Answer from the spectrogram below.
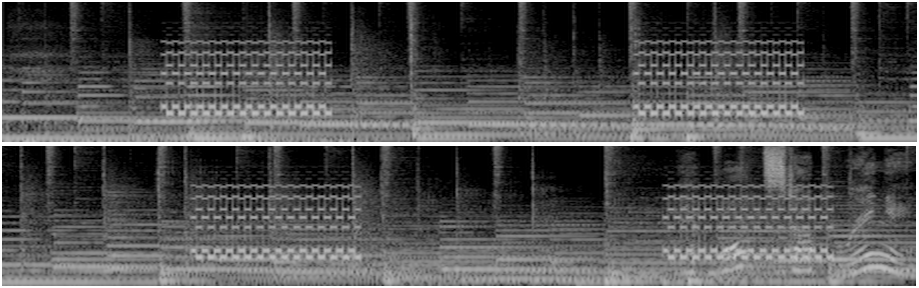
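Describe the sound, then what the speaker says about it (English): A telephone rings in the AI: The Somnium Files video game, repeating an electronic bell-like trill in four evenly spaced bursts over background game music, fairly loud and alone with no talk. "It won't stop ringing."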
